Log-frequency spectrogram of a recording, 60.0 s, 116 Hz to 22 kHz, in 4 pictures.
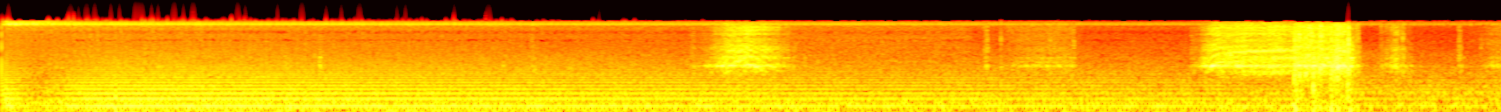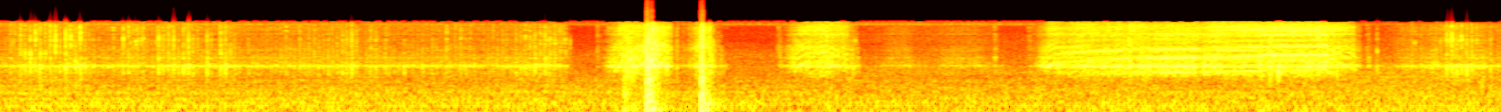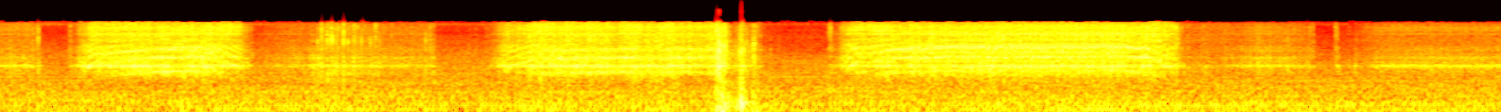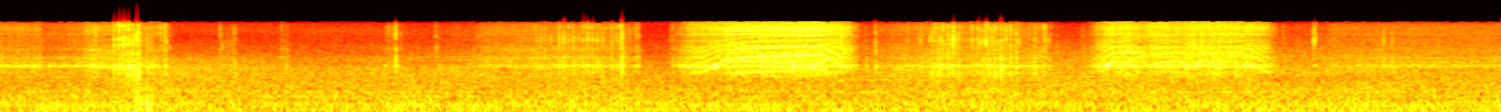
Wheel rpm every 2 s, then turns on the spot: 0, 0, 0, 20, 0, 20, 110, 20, 40, 40, 50, 40, 60, 190, 50, 110, 50, 90, 120, 150, 150, 20, 40, 10, 10, 40, 110, 40, 110, 30.
14-20 22-24 28-30 32-34 42-46 48-50 58-60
